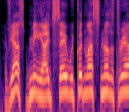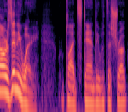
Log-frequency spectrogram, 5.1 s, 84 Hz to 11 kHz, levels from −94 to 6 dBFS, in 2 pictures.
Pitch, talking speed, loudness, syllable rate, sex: 165 Hz, 210 wpm, -17 LUFS, 5.5 syllables/s, male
